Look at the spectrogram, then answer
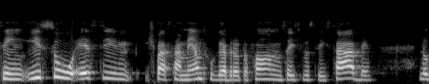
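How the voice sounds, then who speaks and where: A woman with a high pitch speaks in a dry, close sound with no echo. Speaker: lecturer on academic writing norms. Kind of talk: online lecture. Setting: video call.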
